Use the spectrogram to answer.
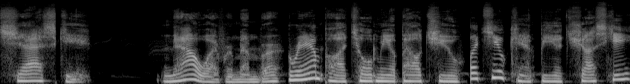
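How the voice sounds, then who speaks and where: A put-on character voice in a low-to-middle pitch moves along at a fairly slow pace. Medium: video game. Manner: gloomy, glum.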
